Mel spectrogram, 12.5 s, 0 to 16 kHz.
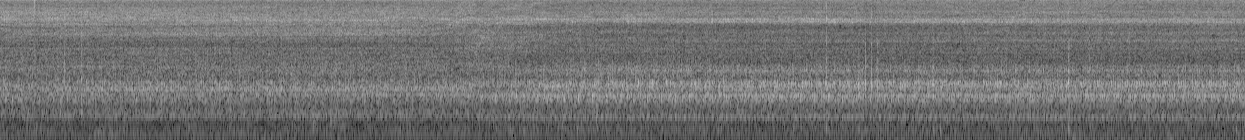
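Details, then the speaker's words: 2005 Buick Rainier six-cylinder after replacing the original ignition coil (about 14-15 years old) for a flashing check engine light misfire, codes cleared: smooth, steady idle with even firing, no stumble; check engine light off; normal idle. "Check engine light is not on. Of course, there could still be an issue, but the engine seems to be running smoothly."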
